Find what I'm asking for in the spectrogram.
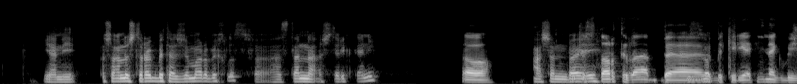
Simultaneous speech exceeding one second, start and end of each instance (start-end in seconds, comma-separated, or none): none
